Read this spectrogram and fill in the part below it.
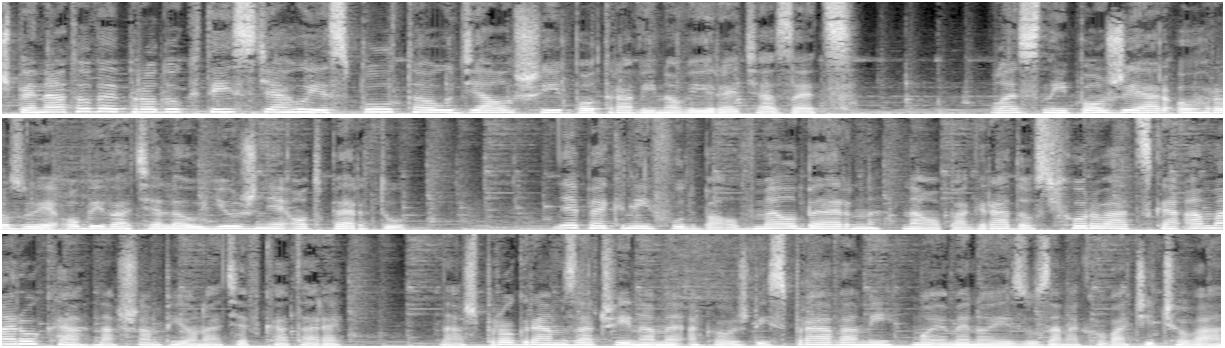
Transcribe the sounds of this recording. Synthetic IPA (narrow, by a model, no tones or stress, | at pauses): ʃpɛnaːt̪ɔʋɛːpɾɔd̪ukt̪iscaɦujɛspult̪ɔʊɟalʃiːpɔt̪ɾaʋinɔʋiːɾɛcazɛt͡s | lɛsniːpɔʒɪaɾɔɦɾɔzujɛʔɔbiʋacɛʎɔʊjuʒɲɛʔɔt̪pɛɾt̪u | ɲɛpɛkniːfud̪ba̰lvmɛlbɛɾnnaɔpaɡɾad̪ɔscxɔɾʋaːt͡skaʔamaɾɔkʰanaʃampiɔna̰ːcɛfkat̪aɾɛ | na̰ːʃpɾɔɡɾamzat͡ʃiːnamɛʔakɔvʒd̪ispɾaːʋamimɔjɛmɛnɔjɛzuzana̰kɔʋa̰t͡ʃit͡ʃɔʋa̰ː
